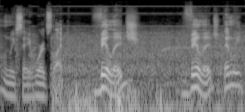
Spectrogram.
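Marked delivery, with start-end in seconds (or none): 1.5-3.2 "village" with a strong V, voice rising; V sound. Shown as a demonstration. Teacher giving V words, "village" with emphatic V. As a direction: punch the V of "village", ending upward. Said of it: "whenever we wanna make the V sound".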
